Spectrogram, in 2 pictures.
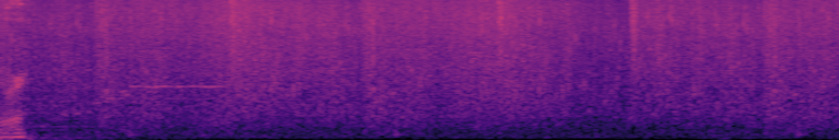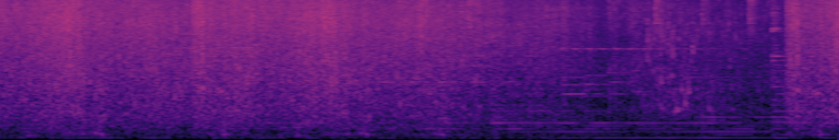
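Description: Water splashes and rushes steadily.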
